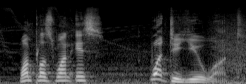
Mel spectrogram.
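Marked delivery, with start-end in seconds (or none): 1.5-2.3 clumsy, bad put-on strategy-game unit voice. Commentating on a game and suddenly voicing a unit, Warcraft unit impression. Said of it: "that was my worst impression so far".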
